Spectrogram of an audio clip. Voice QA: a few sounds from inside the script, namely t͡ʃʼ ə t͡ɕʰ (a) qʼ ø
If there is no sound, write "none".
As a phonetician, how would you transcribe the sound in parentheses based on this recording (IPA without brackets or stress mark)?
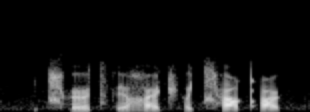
a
